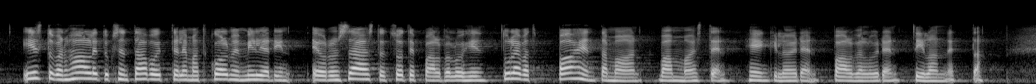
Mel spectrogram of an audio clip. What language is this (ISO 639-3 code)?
fin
